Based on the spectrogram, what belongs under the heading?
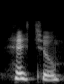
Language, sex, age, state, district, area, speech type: Kashmiri, female, 18-30, Jammu and Kashmir, Anantnag, rural, read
